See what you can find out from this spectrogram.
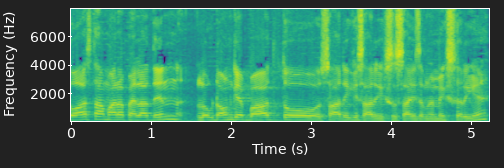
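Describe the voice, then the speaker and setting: A man with a plain, everyday voice speaks at a moderate pace, with hardly any pauses and light background noise. His pitch is fairly high, and his intonation is fairly even. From Haryana, India. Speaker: vlogger. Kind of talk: casual talk to camera.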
